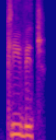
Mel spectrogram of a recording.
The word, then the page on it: cleavage: Indian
